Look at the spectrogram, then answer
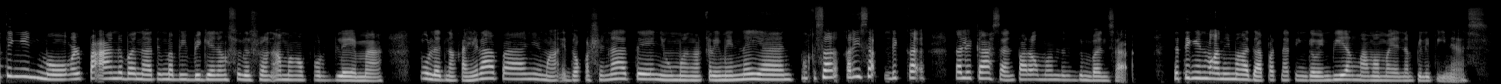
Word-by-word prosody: tingin 370 -5 +1
mo 225 -4 +3
or 250 +2 0
paano 275 0 +1
ba 255 - +4
natin 235 0 0
mabibigyan 225 -1 +1
ng 215 - -3
solusyon 210 -2 -1
ang 215 +1 -1
mga 205 -1 -1
problema 190 -3 0 0.3
tulad 220 -7 +1
ng 190 - -2
kahirapan, 250 +6 +1
yung 215 -5 -2
mga 190 - -6
edukasyon 200 +2 -5
natin, 250 -2 +2
yung 205 - +1
mga 200 -1 0
krimen 205 +2 +2
na 245 - +5
yan, 230 -2 +4 0.2
makasa 315 +3 +1
kalisa 355 +3 0 0.2
lika 300 +1 -2 0.2
kalikasan 275 -8 0
para 225 0 0
umunlad 215 -2 -5
yung 200 - -1
bansa? 190 - -3 0.5
Sa 270 - -3
tingin 290 -1 +3
mo 265 - +4
ano 255 - +3
yung 240 - +2
mga 215 -5 +2
dapat 205 +1 -6
nating 200 -1 -5
gawin 190 0 +1
bilang 215 0 +2
mamamayan 185 -1 -2
ng 180 - -9
Pilipinas? 170 - -7
220 Hz, 180 wpm, -22 LUFS, 200-255 Hz, 0.5 s, na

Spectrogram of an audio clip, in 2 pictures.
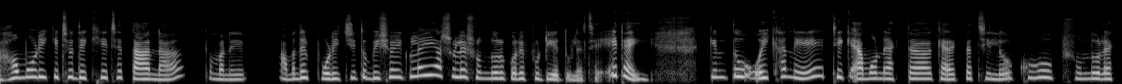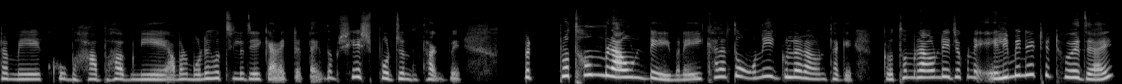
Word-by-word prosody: আহামরি 305 +9 +2
কিছু 335 0 -1
দেখিয়েছে, 315 +2 -2
তা - - +8 0.2
না। 220 - 0 0.4
তা - - -24
মানে 225 -1 -1 0.5
আমাদের 250 +6 +1
পরিচিত 260 +3 0
বিষয়গুলাই 345 +7 +1
আসলে 360 -3 +1
সুন্দর 275 -2 0
করে 265 +1 +2
ফুটিয়ে 245 -3 0
তুলেছে। - - -6 0.2
এটাই। 360 - +4 0.7
কিন্তু 330 +1 -2 0.2
ঐখানে 310 +1 +1 0.3
ঠিক 335 -4 +1
এমন 270 +2 +1
একটা 260 +2 -3 0.2
ক্যারাক্টার 245 +2 -1
ছিল। 245 -3 -3 0.3
খুব 315 +1 0 0.2
সুন্দর 265 0 0
একটা 260 +2 -4
মেয়ে, 235 0 +1 0.2
খুব 265 -3 -6 0.2
হাবভাব 240 +1 -1 0.2
নিয়ে। 230 0 +2
আমার 240 +1 -2
মনে 235 +4 0
হচ্ছিল 275 -2 -4
যে, - - -1
এই - - -10
ক্যারাক্টারটা - - -3
একদম 305 - -9
শেষ 345 -1 0 0.2
পর্যন্ত 265 -3 0 0.2
থাকবে। 240 -2 -3 0.7
বাট 335 - +3 0.3
১ম 400 +3 +4 0.2
রাউন্ডে 320 -5 +6 0.2
মানে 220 +1 -3
এই 260 - -2
খেলার 350 +1 0
তো - - +4
অনেকগুলো 335 0 +1
রাউন্ড 245 -2 -2
থাকে। 235 - -4 0.4
১ম 290 +7 -2
রাউন্ডেই 325 +1 +4
যখন 340 +1 -6 0.2
eliminated 420 +7 +3
হয়ে 320 -1 +5
যায়। 235 +6 +4
285 Hz, 150 wpm, -23 LUFS, 250-335 Hz, 0.7 s, তা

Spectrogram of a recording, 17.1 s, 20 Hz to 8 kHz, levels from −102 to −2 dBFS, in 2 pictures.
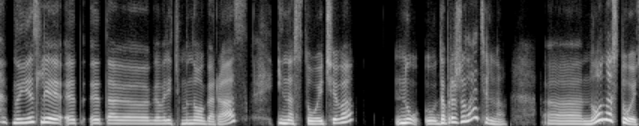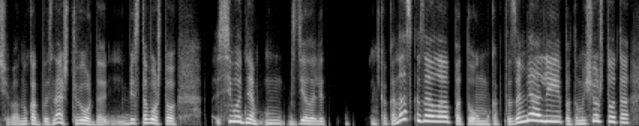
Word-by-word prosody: Но 240 -1 +2
если 270 0 +4
эт 220 -1 -3
это 200 -2 -1
говорить 195 -1 -3
много 195 -4 -1
раз, 365 - -3 0.4
и 230 -2 +3
настойчиво, 200 - +1 0.6
ну, 230 -2 +4
э, 185 0 +1
доброжелательно, 255 - +1 0.5
э, 180 -1 -3
но 280 - +4
настойчиво, 250 - +2
ну, 175 +1 -4
как 195 -4 -2
бы, 165 - -4
знаешь, 245 +7 -2
твёрдо, 180 -7 -1
м, - - -10
без 220 -1 -4
того, 235 -3 +2
что 180 -1 -2 0.5
сегодня, 315 -8 +2
м, 205 +1 -4
сделали, 175 -2 -2 0.7
как 185 -2 -11
она 410 +6 +2
сказала, 340 -7 +2
потом 170 -1 -3
как-то 165 -2 -8
замяли, 335 - +3
потом 185 - -5
ещё 360 - -1
что-то. 300 -6 -2
205 Hz, 125 wpm, -22 LUFS, 180-280 Hz, 0.7 s, если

